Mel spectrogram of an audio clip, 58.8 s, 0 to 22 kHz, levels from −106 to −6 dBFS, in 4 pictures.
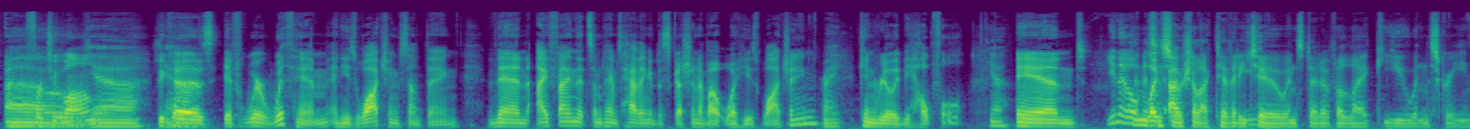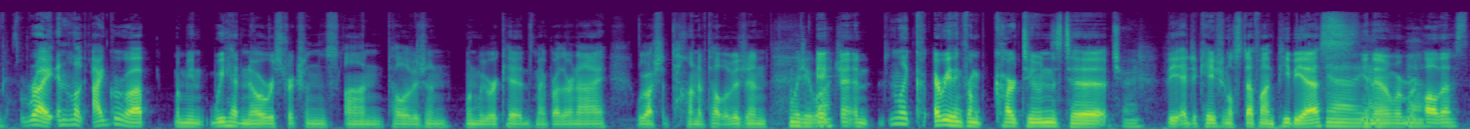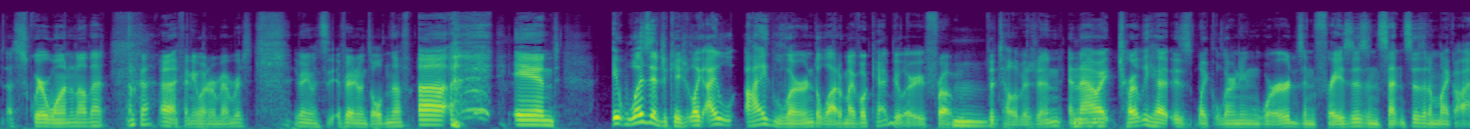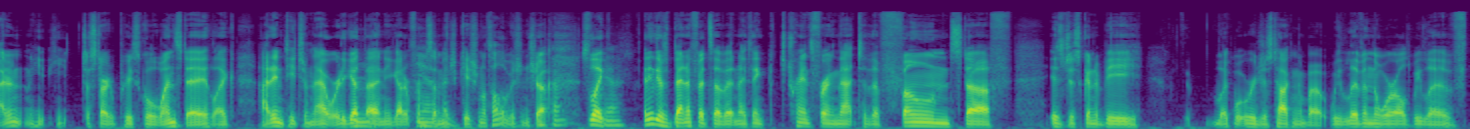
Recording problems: none

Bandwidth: 14.5 kHz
